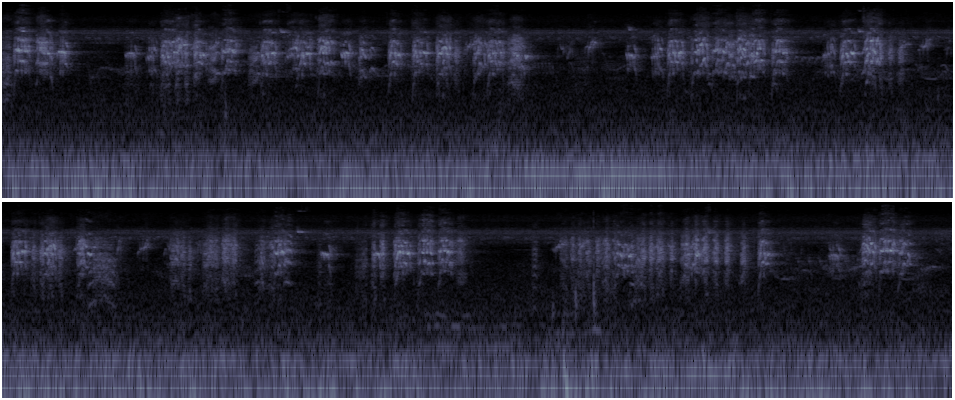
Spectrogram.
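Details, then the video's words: Flock of parakeets calling: a constant overlapping chatter of high, sharp squeaks and chirps in bursts, over a low background rumble. "SONIDO DE BANDADA DE PERICOS"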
